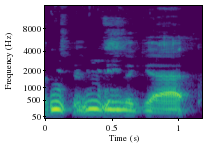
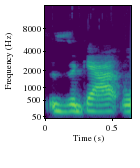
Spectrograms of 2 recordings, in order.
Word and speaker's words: Zagat: Yeah, which is how Zagat pronounces his name, right? – Correct, yeah. We often tell people it's Zagat like the cat. It's rhymes with cat.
